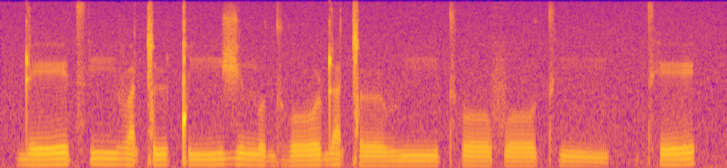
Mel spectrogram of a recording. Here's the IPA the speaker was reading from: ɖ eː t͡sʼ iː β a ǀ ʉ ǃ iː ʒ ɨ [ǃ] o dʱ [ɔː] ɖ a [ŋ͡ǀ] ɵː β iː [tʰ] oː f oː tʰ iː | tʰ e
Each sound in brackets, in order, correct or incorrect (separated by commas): incorrect, incorrect, incorrect, correct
